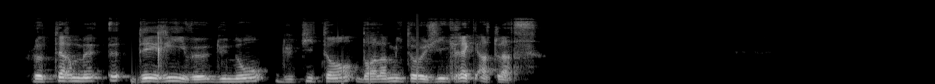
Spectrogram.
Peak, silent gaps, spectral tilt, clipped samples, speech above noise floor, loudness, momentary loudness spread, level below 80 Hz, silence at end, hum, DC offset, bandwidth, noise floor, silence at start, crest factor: -4 dBFS; none; -5.5 dB/octave; under 0.1%; over 67 dB; -23 LUFS; 11 LU; -66 dBFS; 4 s; none; under 0.1%; 9.2 kHz; under -90 dBFS; 0.35 s; 20 dB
